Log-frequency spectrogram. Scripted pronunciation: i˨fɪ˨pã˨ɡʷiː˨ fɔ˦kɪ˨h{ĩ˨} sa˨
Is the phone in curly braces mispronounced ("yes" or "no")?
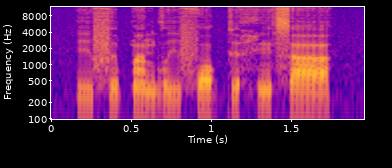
no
